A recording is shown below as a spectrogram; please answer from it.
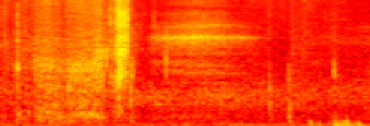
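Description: Quiet handling sounds as a young rabbit is settled into a plastic bucket by hand, with one brief rustle just under a second in.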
